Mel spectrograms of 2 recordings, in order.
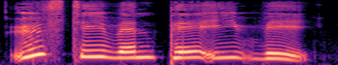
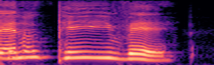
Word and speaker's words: Ystävänpäivä: Ich habe mich vorbereitet. Ystävänpäivä. So wird's ausgesprochen. – Ja, wahrscheinlich, ja. Also zumindest doch, haben wir, so. Ich genau, habe geübt heimlich. Wird's so ausgesprochen? Man kann mir glauben.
